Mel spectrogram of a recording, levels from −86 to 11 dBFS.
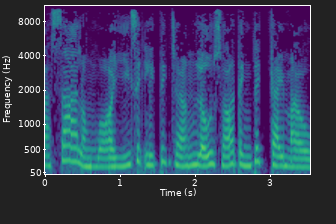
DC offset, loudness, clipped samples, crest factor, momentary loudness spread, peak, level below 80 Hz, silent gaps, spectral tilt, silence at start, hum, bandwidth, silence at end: under 0.1%; -20 LUFS; under 0.1%; 16 dB; 5 LU; -4 dBFS; -50 dBFS; none; -6 dB/octave; 0 s; none; 11 kHz; 0 s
